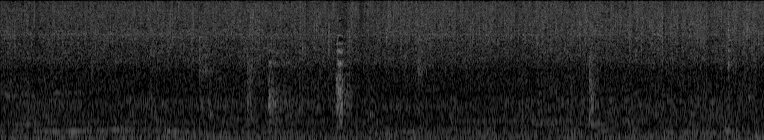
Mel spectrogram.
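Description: Skewered marinated prawns frying in mustard oil in a flat pan: a steady sizzle, with a few scattered pops of spitting oil.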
